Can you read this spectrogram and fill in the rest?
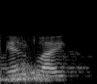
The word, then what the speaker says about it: Enflyte: It's on the In Flight A.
